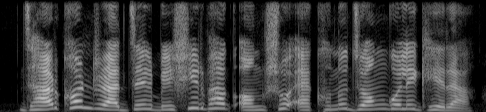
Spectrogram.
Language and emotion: Bengali, neutral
